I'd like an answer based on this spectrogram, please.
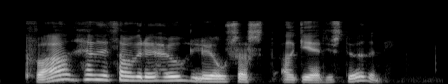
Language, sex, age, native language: Icelandic, male, 20-29, Icelandic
